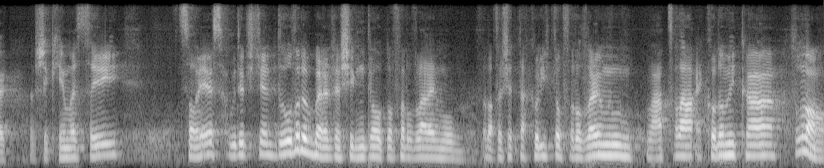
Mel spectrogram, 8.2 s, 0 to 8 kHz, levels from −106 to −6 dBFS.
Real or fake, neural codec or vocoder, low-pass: fake; codec, 16 kHz in and 24 kHz out, 0.6 kbps, FocalCodec, streaming, 2048 codes; 7.2 kHz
